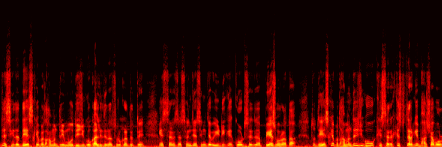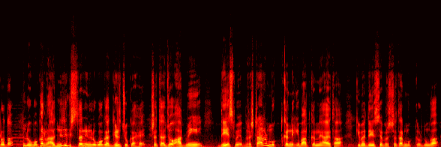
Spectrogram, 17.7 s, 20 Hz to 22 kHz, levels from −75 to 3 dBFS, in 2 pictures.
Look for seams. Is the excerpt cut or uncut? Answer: cut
